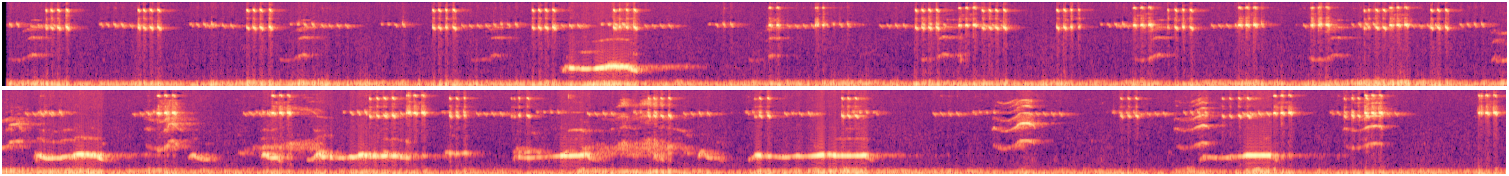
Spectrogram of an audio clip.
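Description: Bird calls: short high chirps repeated again and again, joined from about fifteen seconds in by lower calls in quick runs.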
